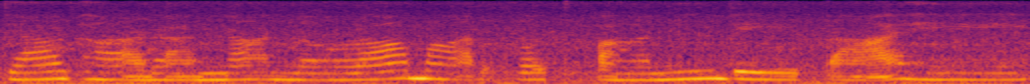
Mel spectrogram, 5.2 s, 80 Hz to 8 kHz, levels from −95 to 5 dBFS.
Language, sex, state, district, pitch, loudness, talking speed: Marathi, female, Maharashtra, Washim, 235 Hz, -16 LUFS, 80 wpm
